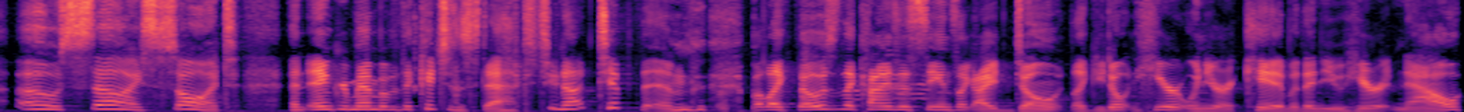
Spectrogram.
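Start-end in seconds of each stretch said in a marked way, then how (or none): 0.1-4.4 put-on English accent, pitched up. Retelling a scene where a lime gets thrown at a man; imitating an English accent. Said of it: "say it exactly how the person says it with English".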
